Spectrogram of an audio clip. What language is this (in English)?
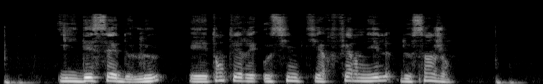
French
